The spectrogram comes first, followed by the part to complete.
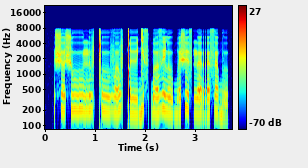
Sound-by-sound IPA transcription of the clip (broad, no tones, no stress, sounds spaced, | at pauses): ʃ ɤ ʃ uː n ɨ v ǀ uː v ɤ v ǃ ɨː ɟ i s ɓ ɤ z i l uː b ə ʃ ɨː s n əː r ə s əː b u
